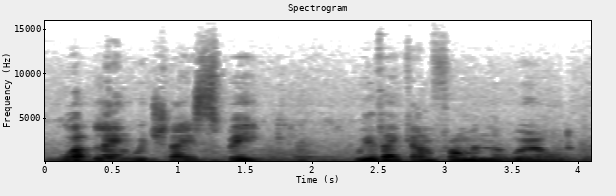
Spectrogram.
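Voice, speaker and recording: Against noticeable background noise, a woman speaks with a New Zealand accent. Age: 70s. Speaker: Anglican minister. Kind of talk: interview answer.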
